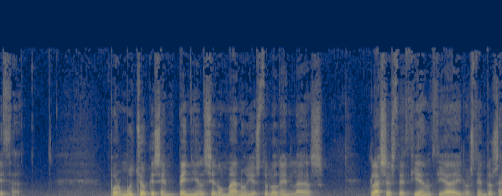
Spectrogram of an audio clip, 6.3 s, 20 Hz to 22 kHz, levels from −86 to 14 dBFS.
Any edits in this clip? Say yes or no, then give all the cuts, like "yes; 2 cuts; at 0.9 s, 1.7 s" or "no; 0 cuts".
yes; 1 cut; at 3.5 s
